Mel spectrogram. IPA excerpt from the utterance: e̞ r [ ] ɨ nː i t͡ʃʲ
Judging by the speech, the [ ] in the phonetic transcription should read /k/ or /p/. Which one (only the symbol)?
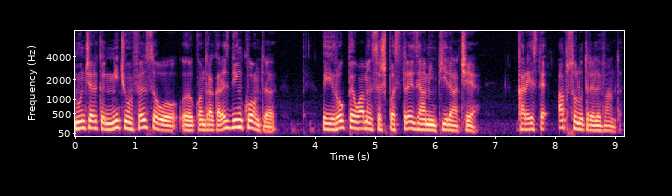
k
